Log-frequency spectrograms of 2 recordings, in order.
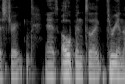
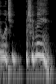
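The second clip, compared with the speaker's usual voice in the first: much higher, incredulous question; can't believe what he just heard; stunned disbelief; 5 dB louder than usual. Retold or imitated. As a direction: broke man stunned by an offer of pay. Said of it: "I'm like".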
